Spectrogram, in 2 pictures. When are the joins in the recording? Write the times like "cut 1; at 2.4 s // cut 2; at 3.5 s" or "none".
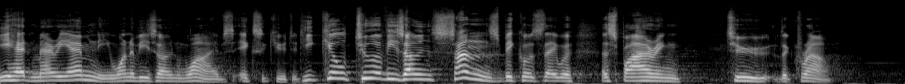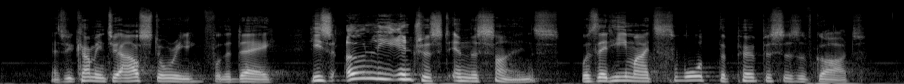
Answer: cut 1; at 9.5 s // cut 2; at 14.7 s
